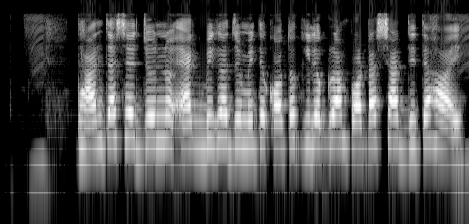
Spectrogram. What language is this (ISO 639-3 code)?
ben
